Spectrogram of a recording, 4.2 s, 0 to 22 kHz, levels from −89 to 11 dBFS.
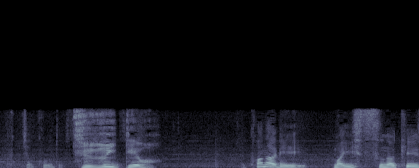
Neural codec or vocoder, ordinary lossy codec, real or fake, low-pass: none; none; real; none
